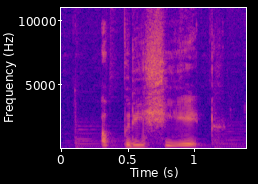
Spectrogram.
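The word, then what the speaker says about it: appreciate: अभी आप कहोगे अप्रिशिएट के एंड में तो ई है, पर इसकी जो साउंड है ना वो टी पर आके खत्म हो जाती है. आप ई प्रोनाउंस ही नहीं कर रहे हो. अप्रिशिएट ट पे खत्म होता है.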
